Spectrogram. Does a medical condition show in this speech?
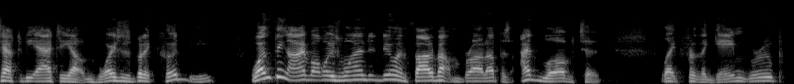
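No.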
